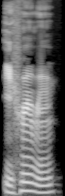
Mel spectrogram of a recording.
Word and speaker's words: ihrenre: Rihanna is spelled with an H after the R-I, so you can use this to help remember the H sound at the beginning of ihrenre.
